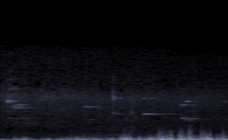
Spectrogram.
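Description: Low rumbling wind noise buffeting the phone's microphone outdoors, growing louder in the second half, with a few faint high tinkling tones over it.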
